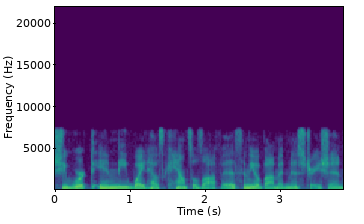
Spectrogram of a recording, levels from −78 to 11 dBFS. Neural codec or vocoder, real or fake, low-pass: none; real; 7.2 kHz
